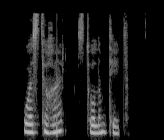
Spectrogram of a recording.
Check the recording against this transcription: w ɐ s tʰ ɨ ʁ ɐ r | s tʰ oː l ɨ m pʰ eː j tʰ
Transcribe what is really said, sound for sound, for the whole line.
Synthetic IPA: w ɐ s tʰ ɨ ʁ ɐ r | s tʰ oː l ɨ m tʰ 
